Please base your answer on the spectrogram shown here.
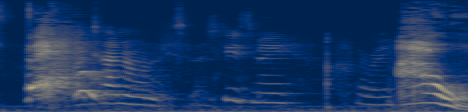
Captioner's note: sneezes; murmurs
